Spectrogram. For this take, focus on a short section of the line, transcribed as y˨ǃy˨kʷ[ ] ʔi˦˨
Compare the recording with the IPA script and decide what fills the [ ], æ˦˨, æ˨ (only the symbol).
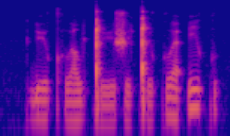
æ˦˨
